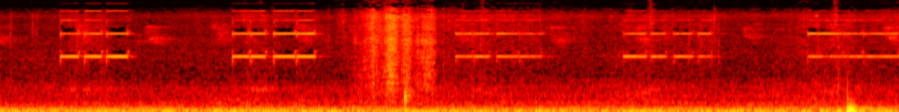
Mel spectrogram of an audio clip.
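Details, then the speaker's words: Semitrailer ABS wheel-speed sensor, pushed back against the cleaned tone ring after grease from a leaking seal had forced it away, tested with a multimeter: repeated beep bursts pulse with wheel rotation; normal sensor signal. "As you can see, the resistance is playing. It means the ABS sensor is working right now."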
